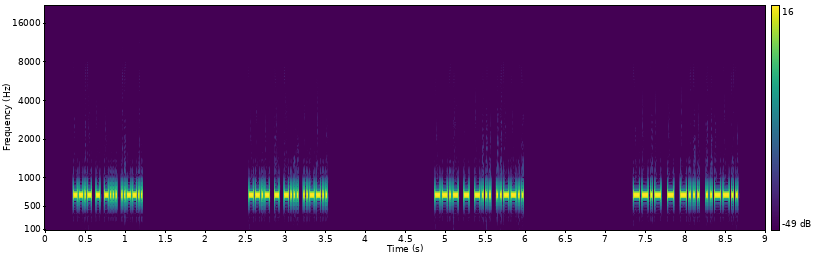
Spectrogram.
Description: Morse code, heard as a keyed tone, about 68 wpm, 700 Hz. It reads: QTB? QTB? QTB? QTB?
